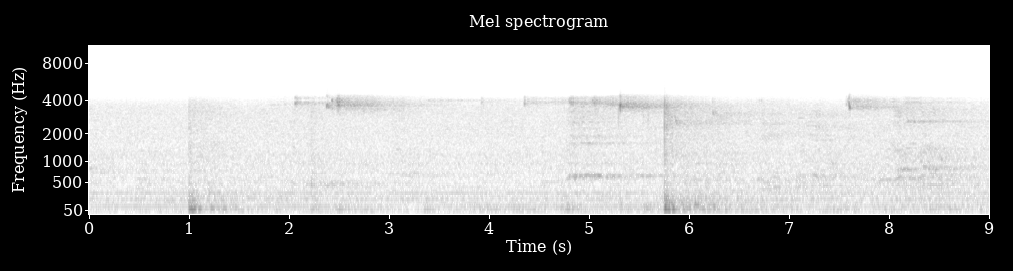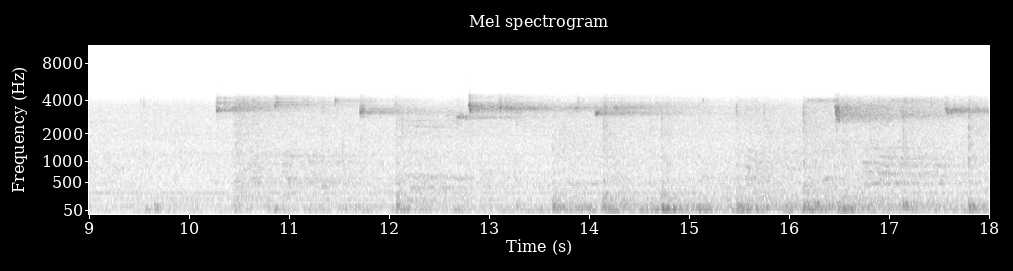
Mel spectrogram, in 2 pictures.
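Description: A basketball thumps as it bounces on the court.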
